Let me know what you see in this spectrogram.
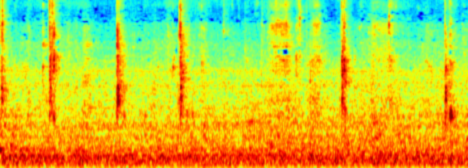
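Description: A man chewing a mouthful of rice and pork, with sharp wet mouth smacks about half a dozen times at irregular intervals.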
